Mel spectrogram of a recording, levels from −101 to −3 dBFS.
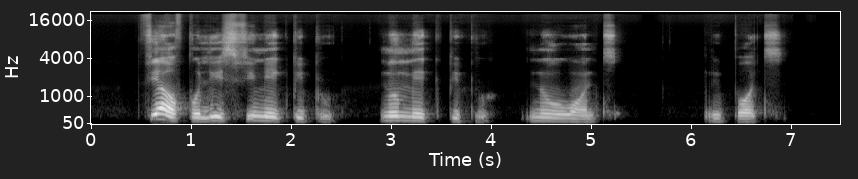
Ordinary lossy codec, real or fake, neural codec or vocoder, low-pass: none; fake; autoencoder, 48 kHz, 128 numbers a frame, DAC-VAE, trained on Japanese speech; none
